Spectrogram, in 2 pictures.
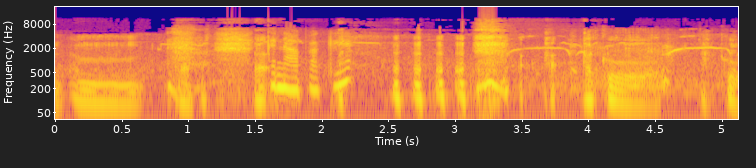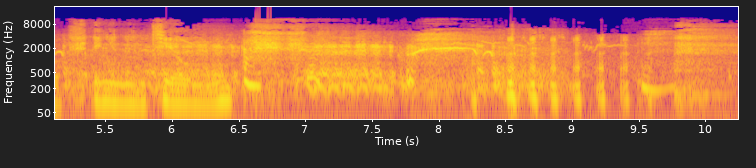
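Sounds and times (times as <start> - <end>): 
laughter: 0.0 - 10.2
speech: 0.1 - 10.1
horse whinnying and neighing with snorts: 3.3 - 8.9.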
